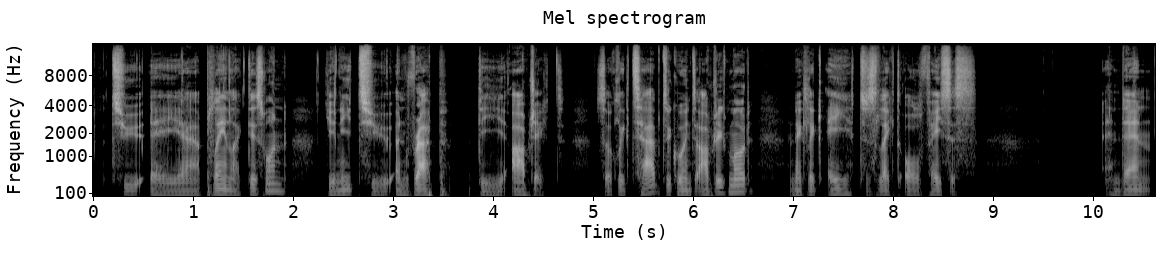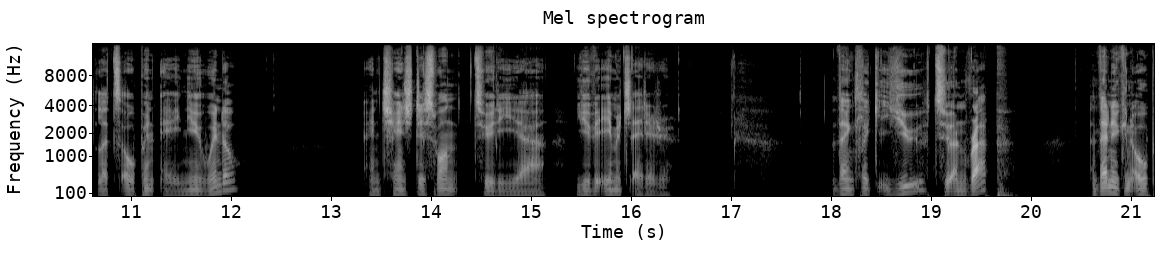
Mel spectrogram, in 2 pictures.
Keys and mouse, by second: 3.6 Tab, 4.6 middle click, 5.9 a, 6.9 a, 11.0 click, 15.0-21.2 middle drag, 17.9 u.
